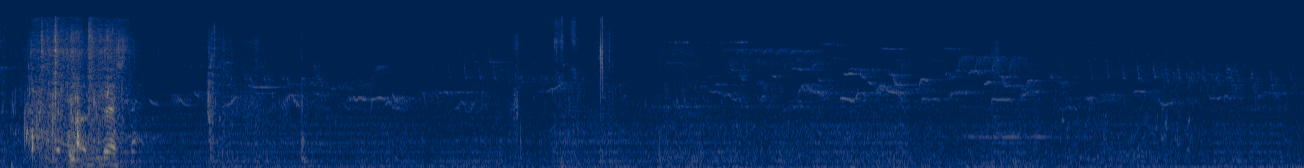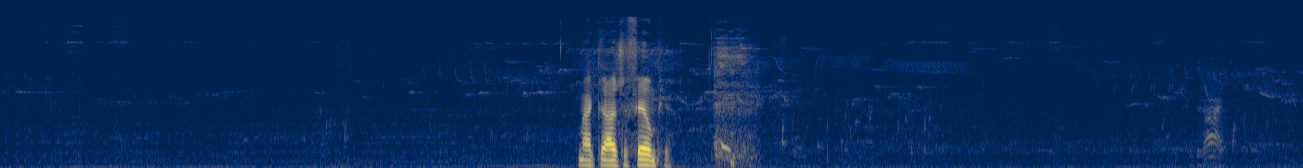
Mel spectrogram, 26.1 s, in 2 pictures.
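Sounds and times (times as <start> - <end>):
faint birdsong chirping: 0.0 - 26.0.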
